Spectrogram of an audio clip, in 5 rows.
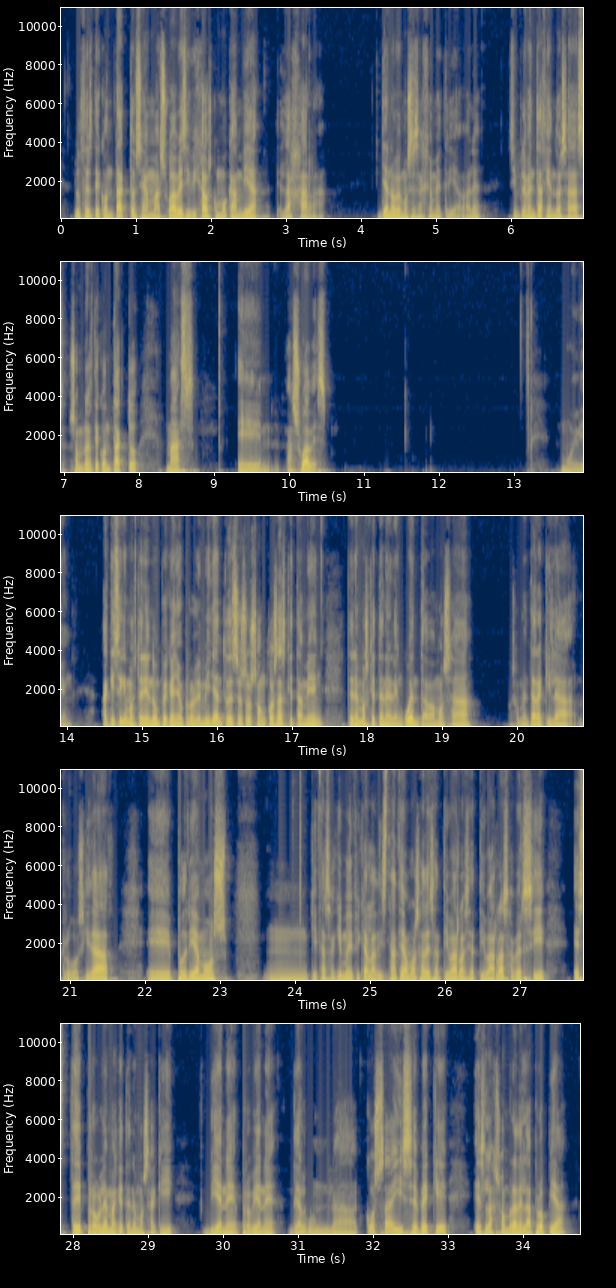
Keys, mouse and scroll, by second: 6.3 shift+middle click, 7.0 scroll up 1, 7.7 shift+middle click, 15.3 scroll down 1, 15.9 shift+middle click, 18.7 shift+middle click, 23.5 click, 27.0 scroll up 1, 29.2 middle click, 31.5 shift+middle click, 32.0 scroll up 1, 34.6 scroll up 1.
